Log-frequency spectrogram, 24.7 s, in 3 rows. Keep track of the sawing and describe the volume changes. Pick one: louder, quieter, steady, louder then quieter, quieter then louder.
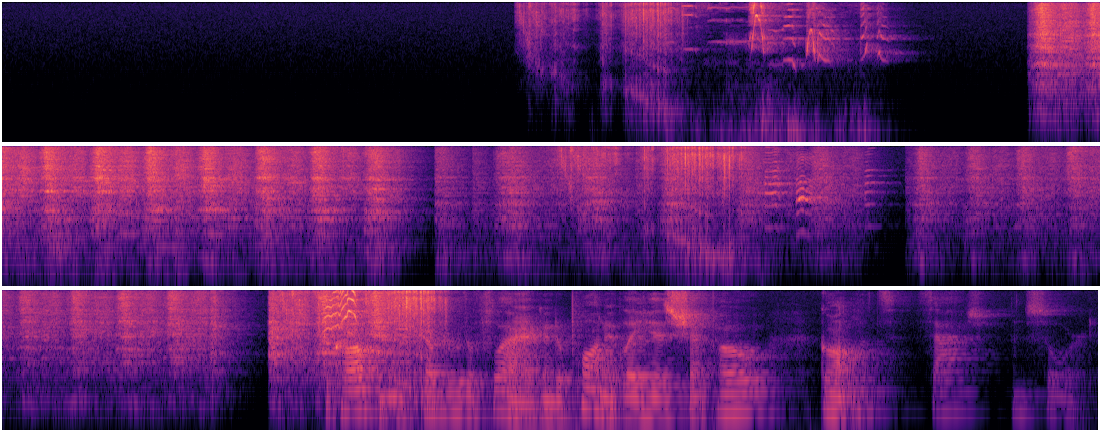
quieter then louder.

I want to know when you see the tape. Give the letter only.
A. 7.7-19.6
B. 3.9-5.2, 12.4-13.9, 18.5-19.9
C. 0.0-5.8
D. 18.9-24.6
B.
